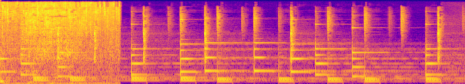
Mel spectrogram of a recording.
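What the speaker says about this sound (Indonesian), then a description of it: "Tahu ini kita goreng dengan api sedang." Stuffed tofu frying in hot oil over medium heat sizzles and crackles loudly at first, then a repeating electronic melody of short beeps plays over a faint, quieter sizzle.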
